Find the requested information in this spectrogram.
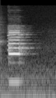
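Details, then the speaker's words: Air detect alarm: a single short electronic tone from the Aquadex SmartFlow ultrafiltration system, signalling air in the line, shown in fluid overload therapy troubleshooting training. "air detect may occur press silence"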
